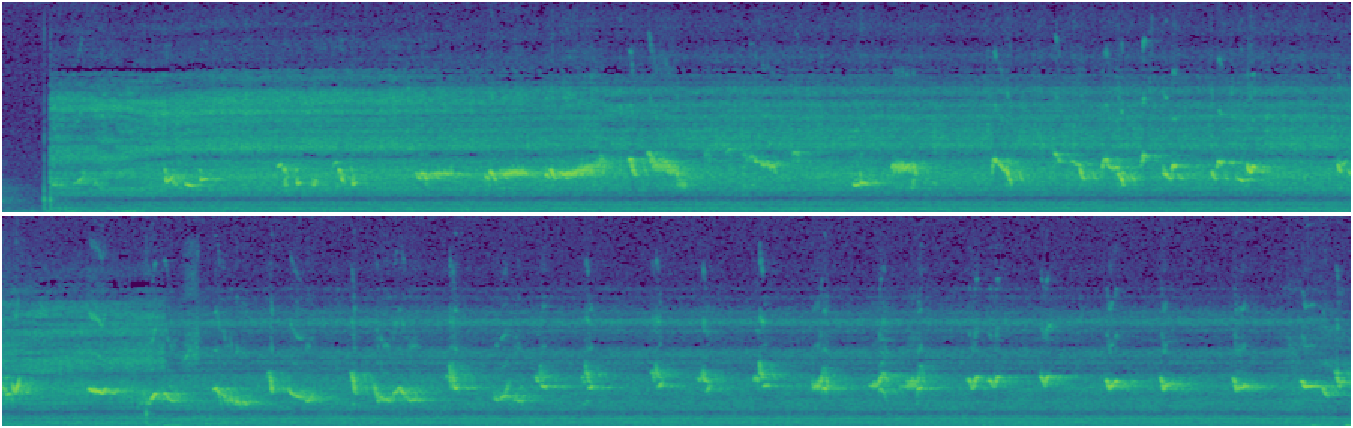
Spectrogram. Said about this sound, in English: Do you like the sound of these birds? I went outside, sat by my lake under a tree, put a towel down, and voila, the sound of the birds. Enjoy.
